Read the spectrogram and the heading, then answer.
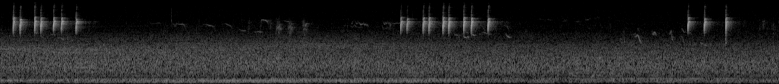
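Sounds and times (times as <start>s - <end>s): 
European robin singing: 0.1s - 0.9s, 1.6s - 5.3s, 6.2s - 7.7s.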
